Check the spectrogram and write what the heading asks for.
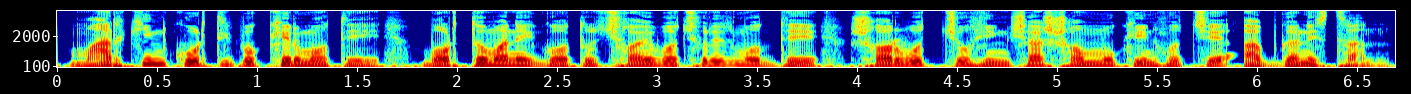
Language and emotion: Bengali, neutral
